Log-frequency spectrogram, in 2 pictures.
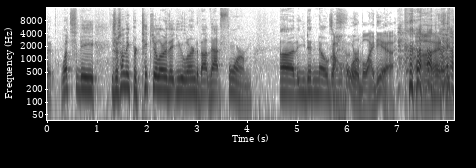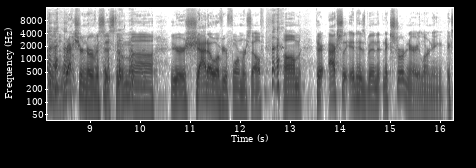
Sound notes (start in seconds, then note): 7.0 laughter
